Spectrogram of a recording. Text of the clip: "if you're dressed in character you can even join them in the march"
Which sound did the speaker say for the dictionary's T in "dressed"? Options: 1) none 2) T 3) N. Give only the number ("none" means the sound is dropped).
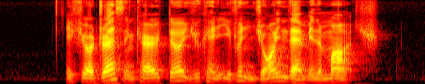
1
